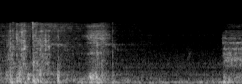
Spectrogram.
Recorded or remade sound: remade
